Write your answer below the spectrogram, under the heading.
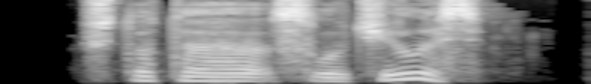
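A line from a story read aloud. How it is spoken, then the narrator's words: Timid question. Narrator (Russian): Робко спросил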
